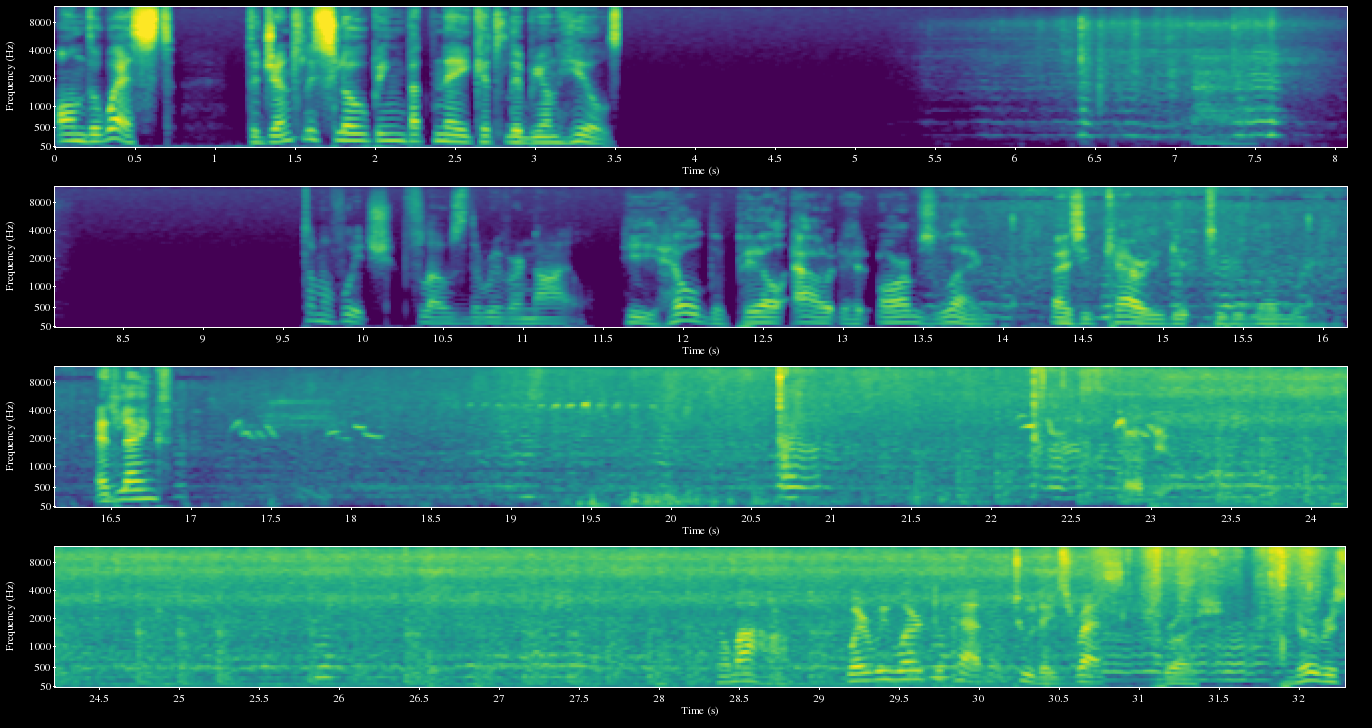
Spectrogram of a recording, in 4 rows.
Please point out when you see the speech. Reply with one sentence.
You can hear the speech from 0.0 to 3.5 s, from 9.6 to 16.9 s and from 28.4 to 32.2 s.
